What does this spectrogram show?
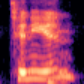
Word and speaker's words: Tynion: you know James uh tinian tinian uh book um I met his publicist that's how she said to pronounce it I asked her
